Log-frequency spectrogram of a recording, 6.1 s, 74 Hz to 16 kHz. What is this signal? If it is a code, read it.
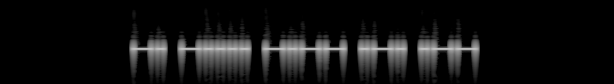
Morse code, heard as a keyed tone, about 20 wpm, 700 Hz. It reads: N6YRW
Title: Speed Racing - USA 1x3 Call Signs 17wpm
